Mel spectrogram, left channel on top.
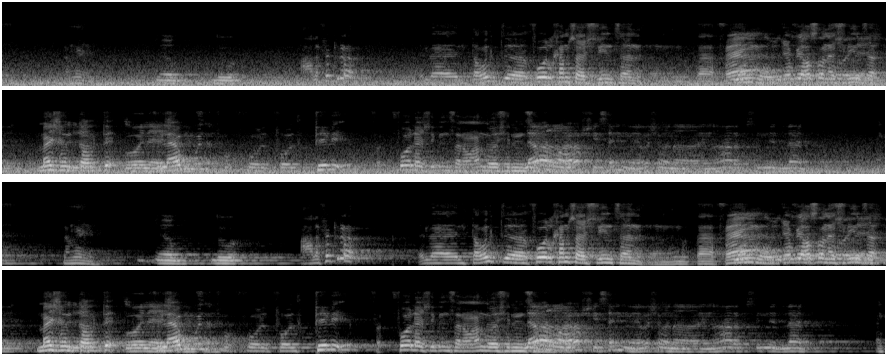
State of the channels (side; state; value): left; noise; rumble, 4 dB below the sound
